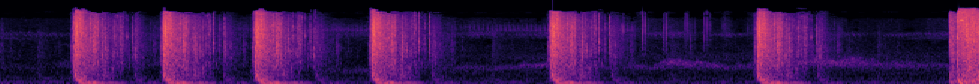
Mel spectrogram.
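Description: A shotgun fires loud, booming blasts again and again.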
